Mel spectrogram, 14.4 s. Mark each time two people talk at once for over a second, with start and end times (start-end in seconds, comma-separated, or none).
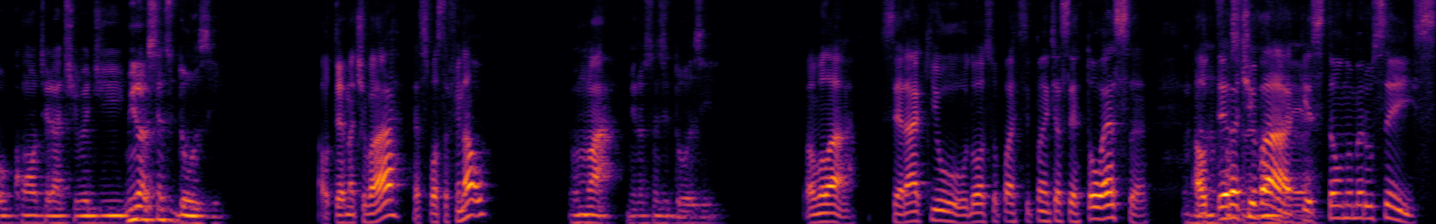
11.9-13.3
